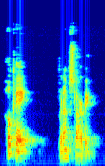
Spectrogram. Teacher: intonation goes up with okay because it's before a comma okay but i'm starving positive idea i'm starving intonation goes down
